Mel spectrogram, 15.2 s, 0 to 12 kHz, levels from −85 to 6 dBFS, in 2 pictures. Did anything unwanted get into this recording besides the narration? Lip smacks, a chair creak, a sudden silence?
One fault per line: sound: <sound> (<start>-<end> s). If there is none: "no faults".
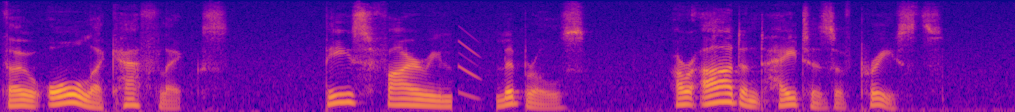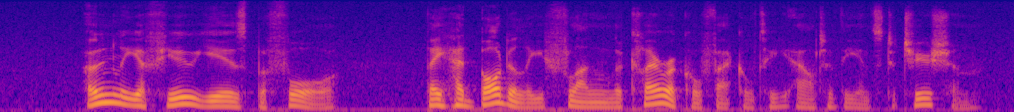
sound: chirp (3.4-3.6 s)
